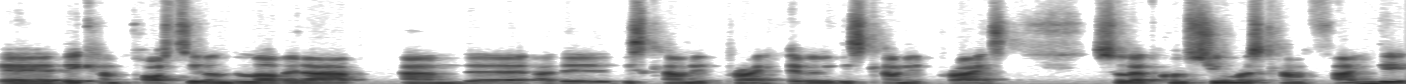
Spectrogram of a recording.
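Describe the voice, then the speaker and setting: Here a man talks with a Spanish accent. His pace is moderate. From Spain. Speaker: app founder. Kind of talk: interview. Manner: hesitant, many fillers.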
